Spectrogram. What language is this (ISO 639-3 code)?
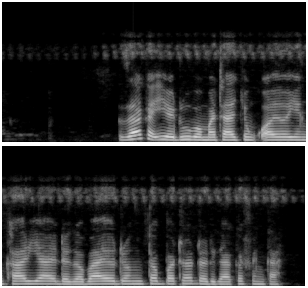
hau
